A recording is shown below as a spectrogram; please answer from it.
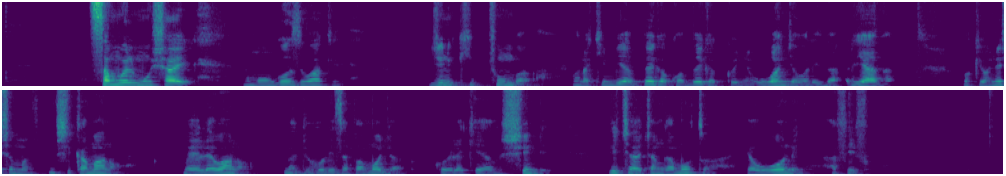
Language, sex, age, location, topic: Swahili, male, 18-24, Wajir, education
